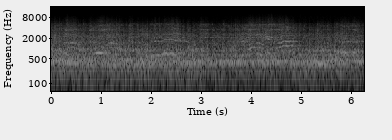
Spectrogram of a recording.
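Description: Loud, steady street din: traffic noise mixed with many voices.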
